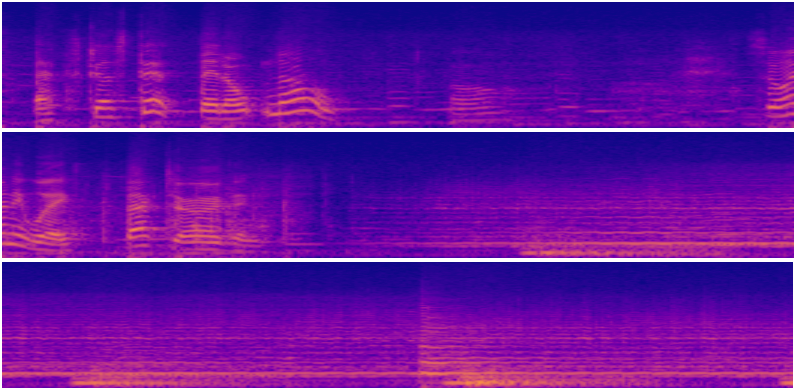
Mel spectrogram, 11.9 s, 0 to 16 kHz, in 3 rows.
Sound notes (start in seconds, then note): 5.4 buzzing; 8.7 suspenseful music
